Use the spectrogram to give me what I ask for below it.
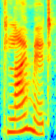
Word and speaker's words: climate: For example, when we pronounce the word climate, the stress will be on the first syllable, that is CLI, and MATE should be unstressed.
